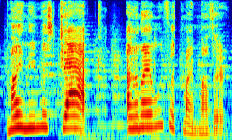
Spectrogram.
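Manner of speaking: plain reading voice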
